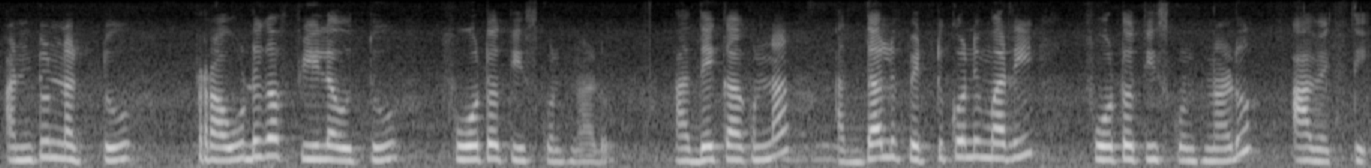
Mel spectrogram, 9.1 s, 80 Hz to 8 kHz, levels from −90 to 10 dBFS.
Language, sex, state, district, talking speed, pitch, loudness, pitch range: Telugu, female, Andhra Pradesh, Annamaya, 105 wpm, 235 Hz, -16 LUFS, 225-255 Hz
